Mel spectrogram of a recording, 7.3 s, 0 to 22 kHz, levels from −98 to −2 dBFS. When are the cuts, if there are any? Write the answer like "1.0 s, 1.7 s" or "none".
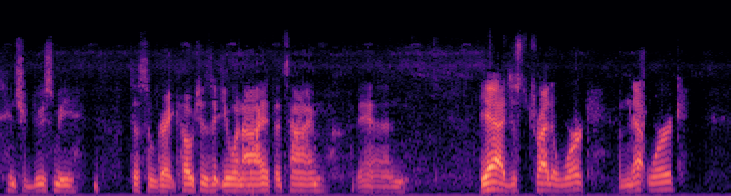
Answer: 6.2 s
